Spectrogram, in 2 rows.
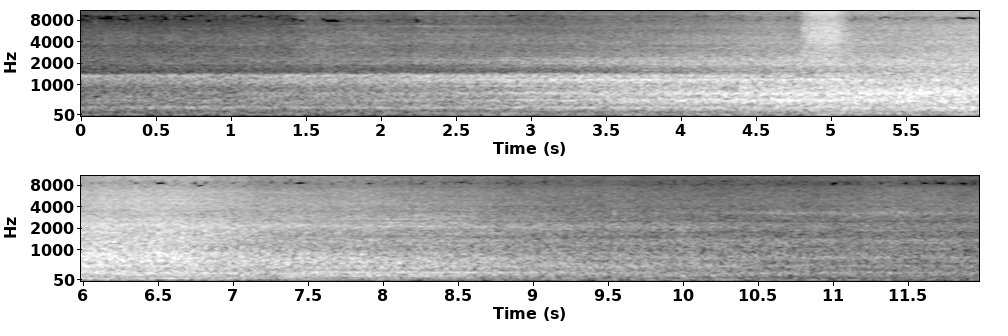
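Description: A JR Freight EF65 electric locomotive towing a newly built EF210 locomotive passes by. The train noise builds to a peak about halfway through and then fades away.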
